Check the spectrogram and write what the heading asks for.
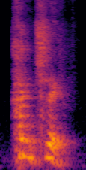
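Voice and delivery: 컨트랙 with a strong first syllable; stress on first syllable. Shown as a demonstration. Teacher giving the meaning "contract", 컨트랙 stressed on the first syllable. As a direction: say 컨트랙 as CON-tract, front-stressed. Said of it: "앞에 강세 있으면".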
